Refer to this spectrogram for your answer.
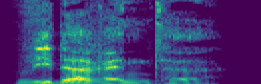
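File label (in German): "widerrennte", German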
